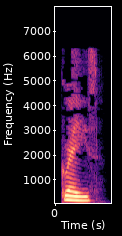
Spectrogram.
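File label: "graze" British; Space, the planets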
